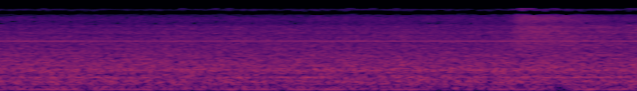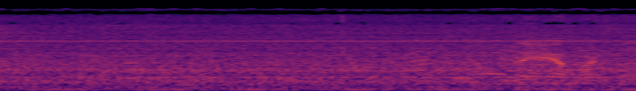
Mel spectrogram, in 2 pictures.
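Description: Steady low rumble with a hiss, even in level, from an unseen machine or vehicle.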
